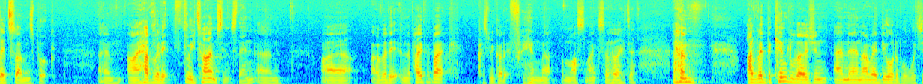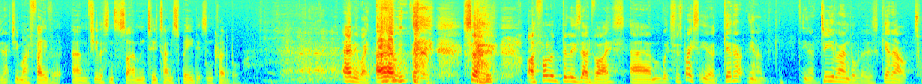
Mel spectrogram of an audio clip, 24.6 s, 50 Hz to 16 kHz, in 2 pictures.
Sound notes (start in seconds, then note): 15.9 audience laughs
